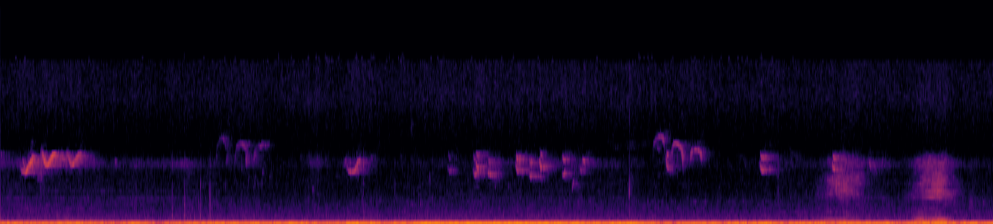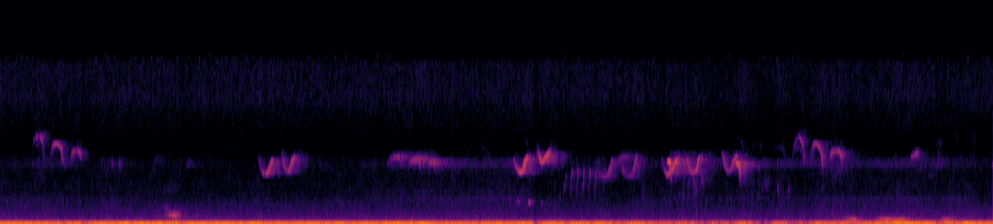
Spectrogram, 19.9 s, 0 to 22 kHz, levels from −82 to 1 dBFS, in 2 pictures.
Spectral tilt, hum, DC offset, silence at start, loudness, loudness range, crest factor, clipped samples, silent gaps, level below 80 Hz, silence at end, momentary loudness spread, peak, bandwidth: -6.5 dB/octave; none; under 0.1%; 0 s; -27 LUFS; 6 LU; 10 dB; under 0.1%; none; -24 dBFS; 0 s; 8 LU; -14 dBFS; 7.8 kHz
